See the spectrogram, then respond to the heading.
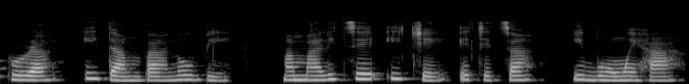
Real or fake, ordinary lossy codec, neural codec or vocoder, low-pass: real; none; none; none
